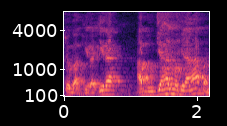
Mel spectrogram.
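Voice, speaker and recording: A man's voice: fairly high pitch, animated, fast talker, noisy background. Brief: male preacher, vivid sermon storyteller, echoey mosque. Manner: vivid storyteller who acts out quotes. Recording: echoey mosque hall with faint ambience.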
